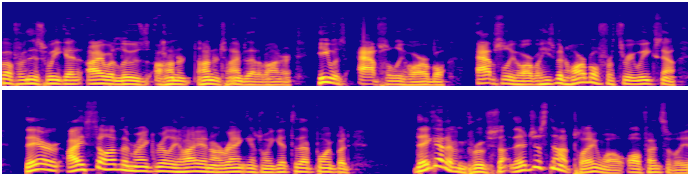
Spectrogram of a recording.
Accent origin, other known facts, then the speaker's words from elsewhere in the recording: Pennsylvania, United States; we're from Pennsylvania.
